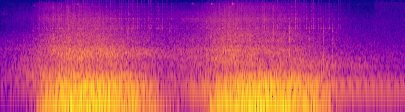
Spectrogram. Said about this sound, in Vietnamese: Đến đoạn thông qua trạm trả phí tự động bằng hai pass, hai chiếc xe lướt vèo qua như đang rượt đuổi nhau.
